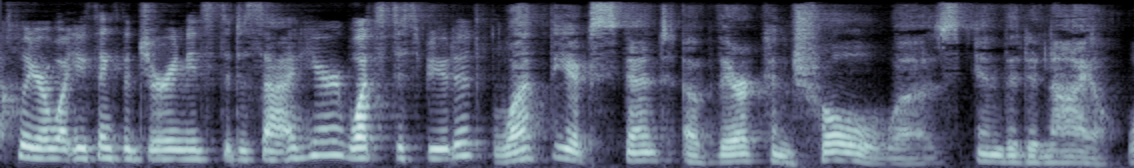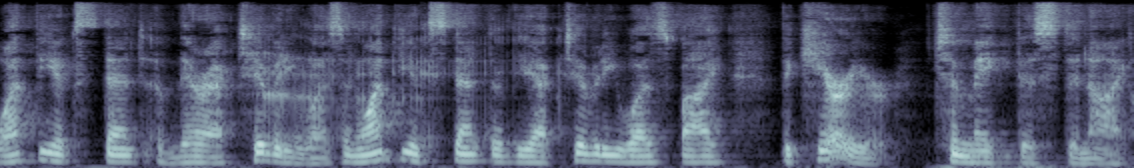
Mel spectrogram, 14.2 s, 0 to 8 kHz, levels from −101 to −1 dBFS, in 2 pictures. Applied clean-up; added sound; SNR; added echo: neural mask model DeepFilterNet 3.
